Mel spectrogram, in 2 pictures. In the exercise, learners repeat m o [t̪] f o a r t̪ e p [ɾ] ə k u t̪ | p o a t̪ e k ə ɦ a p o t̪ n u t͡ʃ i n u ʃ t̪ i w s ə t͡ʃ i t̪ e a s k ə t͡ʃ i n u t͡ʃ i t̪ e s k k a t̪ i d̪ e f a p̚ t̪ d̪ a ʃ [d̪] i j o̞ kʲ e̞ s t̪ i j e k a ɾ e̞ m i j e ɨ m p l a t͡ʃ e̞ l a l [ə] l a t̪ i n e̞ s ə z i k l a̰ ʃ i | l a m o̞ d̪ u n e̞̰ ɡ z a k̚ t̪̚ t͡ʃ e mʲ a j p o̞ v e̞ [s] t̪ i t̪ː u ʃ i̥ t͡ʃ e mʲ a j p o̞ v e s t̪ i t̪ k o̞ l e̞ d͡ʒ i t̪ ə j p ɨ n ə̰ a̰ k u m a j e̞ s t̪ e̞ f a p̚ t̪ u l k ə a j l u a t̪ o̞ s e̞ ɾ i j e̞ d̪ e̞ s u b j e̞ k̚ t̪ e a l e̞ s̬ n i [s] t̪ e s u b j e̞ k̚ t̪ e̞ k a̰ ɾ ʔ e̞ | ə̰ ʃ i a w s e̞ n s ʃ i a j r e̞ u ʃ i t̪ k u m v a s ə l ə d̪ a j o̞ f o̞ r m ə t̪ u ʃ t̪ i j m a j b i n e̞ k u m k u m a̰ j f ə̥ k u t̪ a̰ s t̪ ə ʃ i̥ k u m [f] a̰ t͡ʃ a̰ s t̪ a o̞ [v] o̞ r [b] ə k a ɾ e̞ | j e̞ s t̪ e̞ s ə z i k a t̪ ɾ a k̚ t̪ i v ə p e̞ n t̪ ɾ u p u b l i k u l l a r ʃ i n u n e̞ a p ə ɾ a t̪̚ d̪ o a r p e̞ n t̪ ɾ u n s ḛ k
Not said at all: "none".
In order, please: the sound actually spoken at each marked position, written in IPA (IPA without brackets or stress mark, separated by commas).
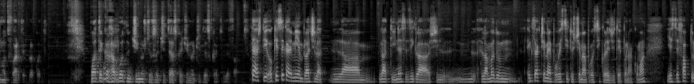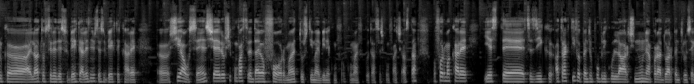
d̪, l, t̪, a, s, ʃ, f, f, m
